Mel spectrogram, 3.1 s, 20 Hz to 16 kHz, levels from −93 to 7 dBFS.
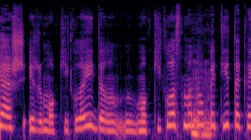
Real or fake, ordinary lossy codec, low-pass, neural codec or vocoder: fake; Opus, 64 kbps; 14.4 kHz; vocoder, 44.1 kHz, 128 mel bands, Pupu-Vocoder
